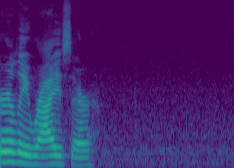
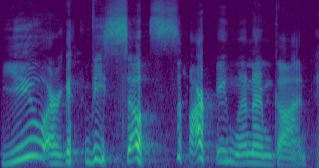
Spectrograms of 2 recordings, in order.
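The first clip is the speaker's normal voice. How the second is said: grandparent guilt trip; 4 dB louder than usual. Retold or imitated. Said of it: "maybe you have some grandparents now are going".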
